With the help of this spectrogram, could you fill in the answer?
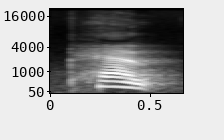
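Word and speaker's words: tenth: sound before the th you'll actually pronounce the final n in those words with your tongue sticking out as we're getting closer to making the th so take a look here 9 10 did you notice my tongue is out when I'm pronouncing the N and the th so that makes it pretty easy doesn't it you can easily combine the end and the th because your tongue is out for both now let's do that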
